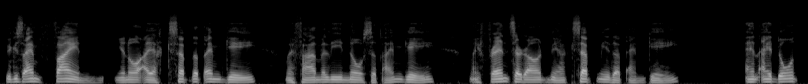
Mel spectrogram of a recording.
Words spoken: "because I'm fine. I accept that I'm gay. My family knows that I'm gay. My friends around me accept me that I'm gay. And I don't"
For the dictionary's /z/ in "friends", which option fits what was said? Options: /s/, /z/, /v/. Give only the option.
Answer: /s/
